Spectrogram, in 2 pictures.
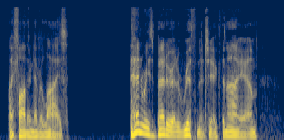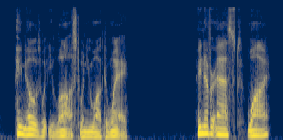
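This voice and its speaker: Against a quiet background, a man puts on a character voice with a fairly low pitch and lively intonation, keeping a moderate pace broken by long, frequent pauses. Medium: read story. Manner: terse, guarded.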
